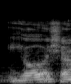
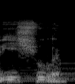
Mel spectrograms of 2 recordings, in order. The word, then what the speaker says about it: Yeshua: V dizer Yeshua né Há quem diga que é yoshua mas Yeshua ou Yeshua são as duas melhores formas de se pronunciar Eu normalmente falo Yeshua tá que é uma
